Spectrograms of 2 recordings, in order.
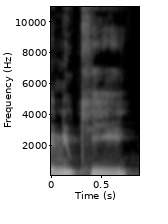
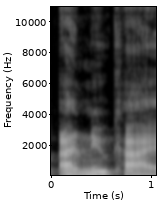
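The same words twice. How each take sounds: First: Inuki said as "ə-NU-kee", ending on a plain ee; unsure name. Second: Inukai said as "ə-NU-kai-a", ending on a long ai glide; corrected name. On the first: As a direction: say Inuki with a closing ee, a tentative guess. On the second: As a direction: settle on Inukai with the ai diphthong, falling. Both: Retold or imitated. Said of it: "I think his name is".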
